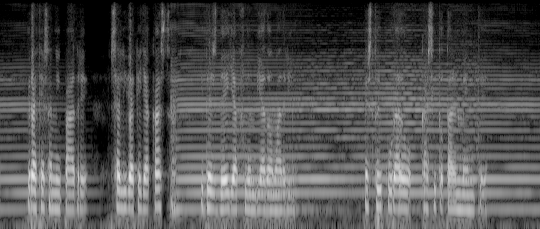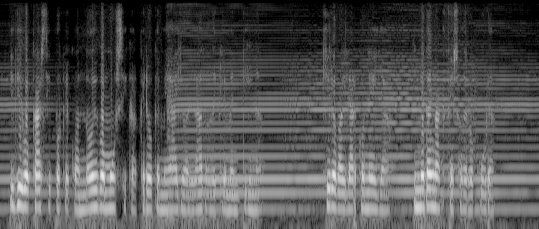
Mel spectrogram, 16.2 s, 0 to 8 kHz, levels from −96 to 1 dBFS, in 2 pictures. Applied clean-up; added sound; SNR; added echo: none; Bowed string instrument; 12 dB; none.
